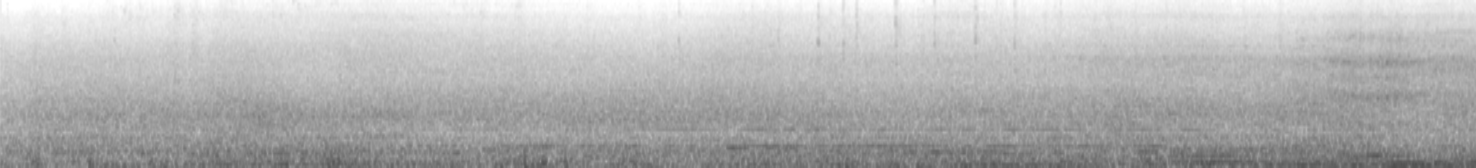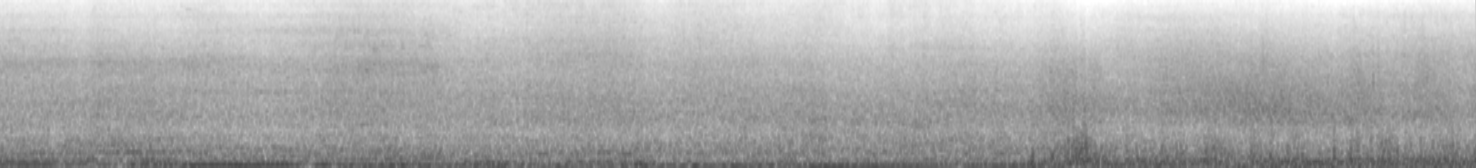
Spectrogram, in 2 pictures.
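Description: City road traffic: cars driving past on a wide street, a steady rumble of engines and tyres that grows somewhat louder about halfway through.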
